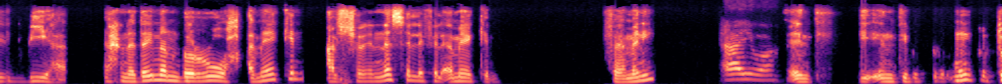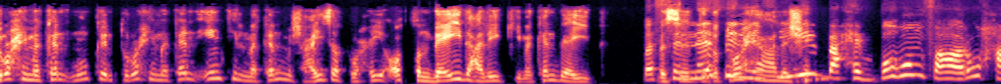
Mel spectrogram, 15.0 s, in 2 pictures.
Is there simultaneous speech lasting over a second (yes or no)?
yes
